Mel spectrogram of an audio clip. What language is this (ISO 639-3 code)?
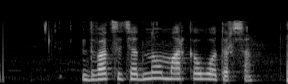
rus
